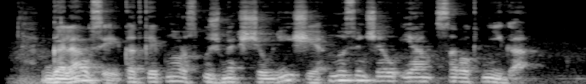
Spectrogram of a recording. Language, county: Lithuanian, Vilnius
